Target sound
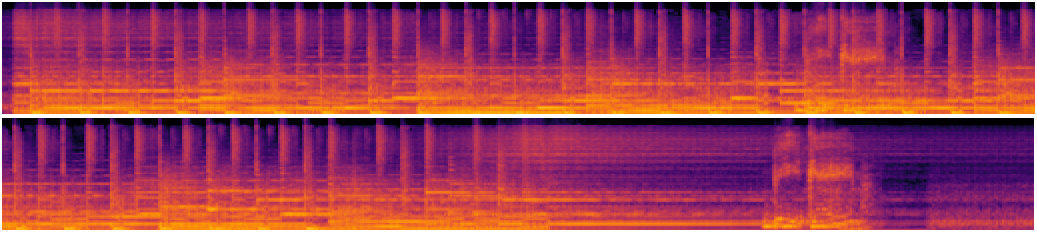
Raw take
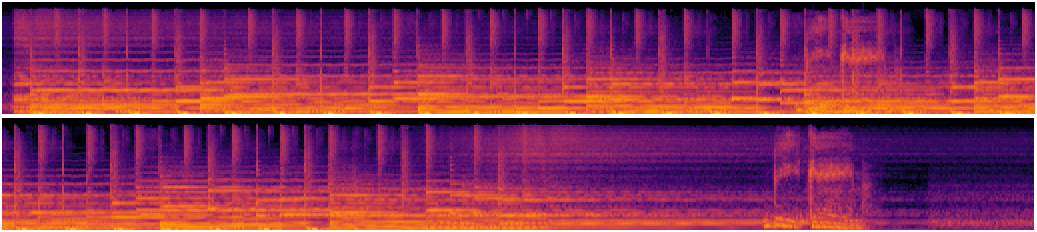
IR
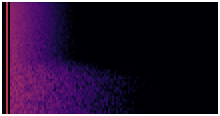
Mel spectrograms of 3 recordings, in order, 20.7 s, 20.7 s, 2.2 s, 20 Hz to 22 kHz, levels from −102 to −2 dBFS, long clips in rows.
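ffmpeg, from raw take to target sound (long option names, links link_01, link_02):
-af "aeval=exprs='0.237*(cos(1*acos(clip(val(0)/0.237,-1,1)))-cos(1*PI/2))+0.0473*(cos(5*acos(clip(val(0)/0.237,-1,1)))-cos(5*PI/2))':channel_layout=same,afftfilt=real='hypot(re,im)*cos(PI*b)':imag='0':win_size=2048:overlap=0.75,volume=4dB"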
